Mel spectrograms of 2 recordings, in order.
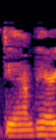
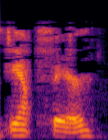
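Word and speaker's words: Damphair: Number one, and again, God rest Roydo trees, but you know how he says damp hair, he says damp fair. He pronounces it like PH.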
